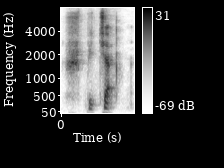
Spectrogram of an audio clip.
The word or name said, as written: xpichaq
